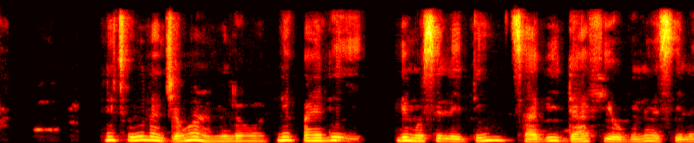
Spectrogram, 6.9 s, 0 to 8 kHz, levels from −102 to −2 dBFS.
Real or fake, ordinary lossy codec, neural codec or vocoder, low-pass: real; AAC, 48 kbps; none; 7.2 kHz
